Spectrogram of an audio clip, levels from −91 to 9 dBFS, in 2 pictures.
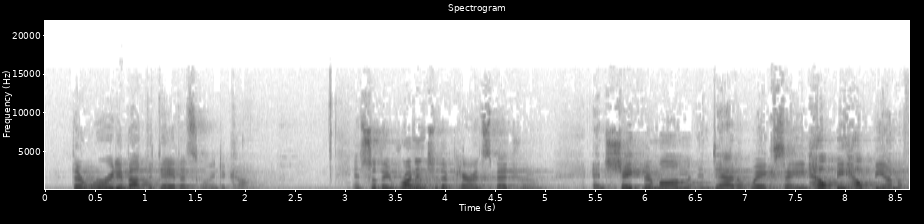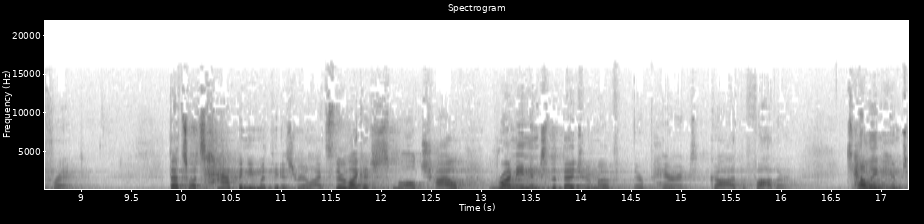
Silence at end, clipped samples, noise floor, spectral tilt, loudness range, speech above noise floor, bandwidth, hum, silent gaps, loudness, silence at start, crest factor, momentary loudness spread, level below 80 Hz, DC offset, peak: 0 s; under 0.1%; -53 dBFS; -5 dB/octave; 5 LU; 27 dB; 15.5 kHz; none; none; -26 LUFS; 0.3 s; 22 dB; 16 LU; -56 dBFS; under 0.1%; -4 dBFS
